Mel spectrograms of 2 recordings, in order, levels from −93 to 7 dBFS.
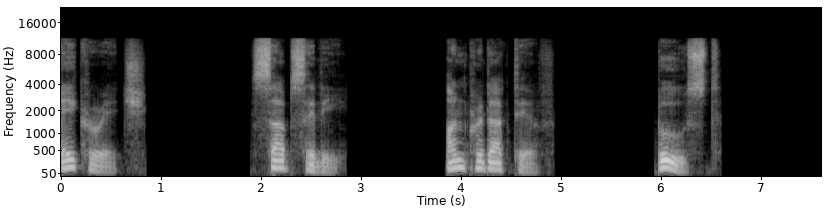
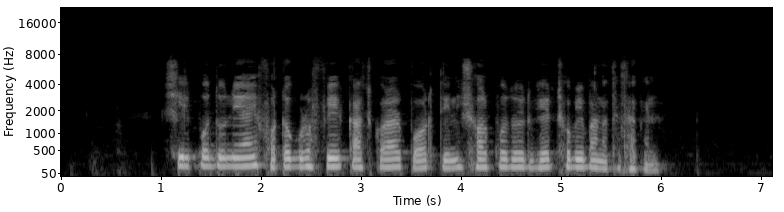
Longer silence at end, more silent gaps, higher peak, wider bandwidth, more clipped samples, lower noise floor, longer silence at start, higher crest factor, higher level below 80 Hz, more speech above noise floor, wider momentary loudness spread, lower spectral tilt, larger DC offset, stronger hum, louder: about the same, 1.05 s vs 1.1 s; first, 0.86-1.90 s, 2.86-3.85 s, 4.94-5.94 s vs none; first, -6 dBFS vs -14 dBFS; first, 12 kHz vs 7 kHz; neither; first, under -90 dBFS vs -83 dBFS; second, 0 s vs 1.1 s; about the same, 20 dB vs 16 dB; first, -54 dBFS vs -62 dBFS; first, over 68 dB vs 53 dB; first, 15 LU vs 9 LU; second, -4 dB/octave vs -8.5 dB/octave; neither; neither; first, -23 LUFS vs -31 LUFS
